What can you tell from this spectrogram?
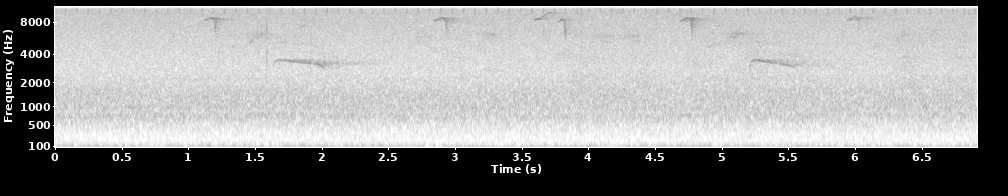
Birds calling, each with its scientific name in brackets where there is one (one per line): unidentified bird
Blue Jay (Cyanocitta cristata)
